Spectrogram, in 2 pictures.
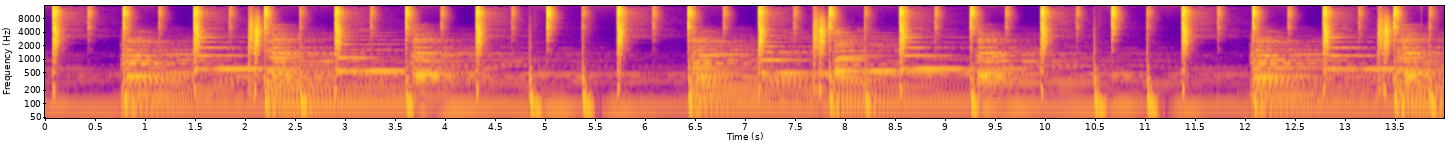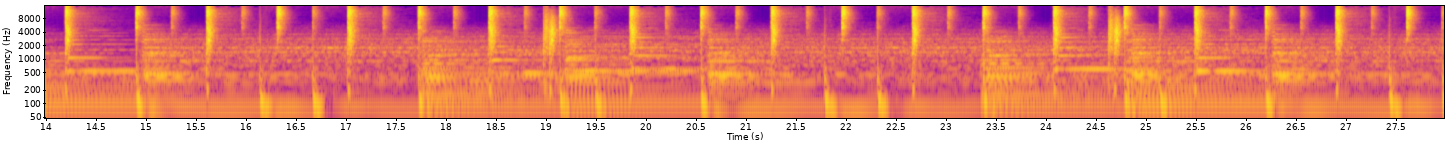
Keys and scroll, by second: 0.8 x, 14.8 x, 21.5 f, 22.8 f.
